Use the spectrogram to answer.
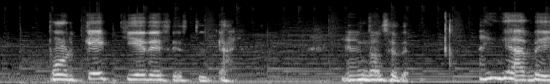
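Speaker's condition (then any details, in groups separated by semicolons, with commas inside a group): Cerebral palsy from birth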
